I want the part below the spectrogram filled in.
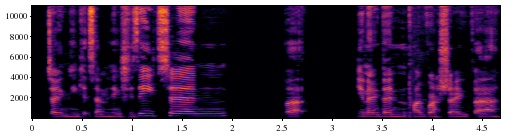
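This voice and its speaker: The woman's medium-pitched voice has a bright, sharp tone and fairly even intonation. The sound is dry and close with no echo, in a very clean recording with a silent background. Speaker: business co-founder. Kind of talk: casual chat.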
